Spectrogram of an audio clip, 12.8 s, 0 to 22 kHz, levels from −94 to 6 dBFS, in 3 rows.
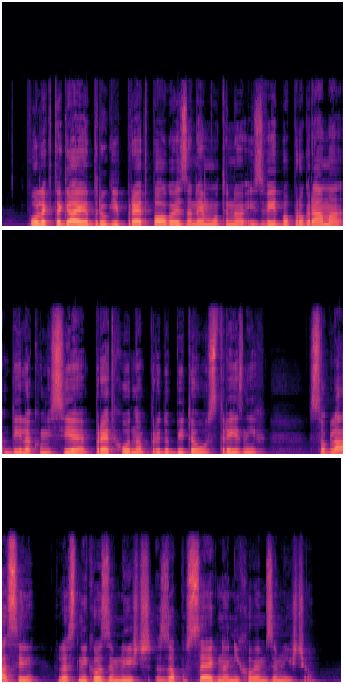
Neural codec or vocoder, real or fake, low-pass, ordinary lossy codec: none; real; 14.4 kHz; AAC, 96 kbps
